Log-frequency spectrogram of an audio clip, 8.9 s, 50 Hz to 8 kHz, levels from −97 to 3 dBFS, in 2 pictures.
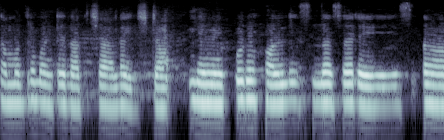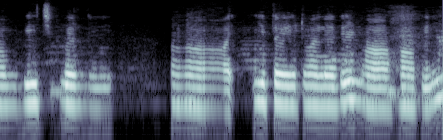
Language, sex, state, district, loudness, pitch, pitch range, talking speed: Telugu, female, Andhra Pradesh, Guntur, -16 LUFS, 180 Hz, 175-195 Hz, 130 wpm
